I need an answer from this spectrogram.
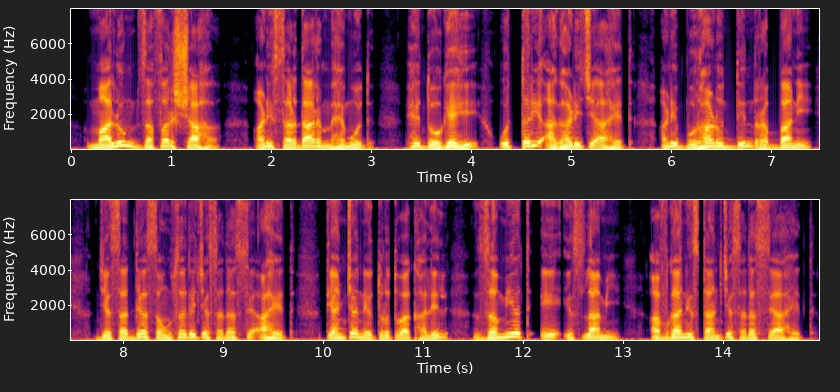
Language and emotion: Marathi, neutral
